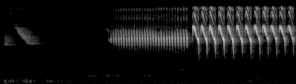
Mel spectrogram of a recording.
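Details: Canary song used to prompt lazy canaries into singing, in the rolling style: a brief high note, then a buzzy sustained trill, then a fast run of loud downward-sweeping notes.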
